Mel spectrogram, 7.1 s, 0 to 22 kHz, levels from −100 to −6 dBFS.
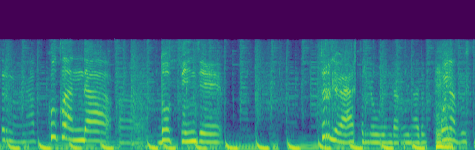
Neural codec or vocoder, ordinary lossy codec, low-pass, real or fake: none; AAC, 48 kbps; 7.2 kHz; real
